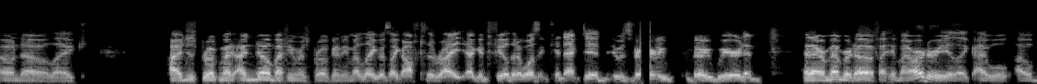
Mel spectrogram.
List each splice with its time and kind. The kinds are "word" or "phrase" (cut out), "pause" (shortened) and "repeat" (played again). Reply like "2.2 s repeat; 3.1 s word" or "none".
none

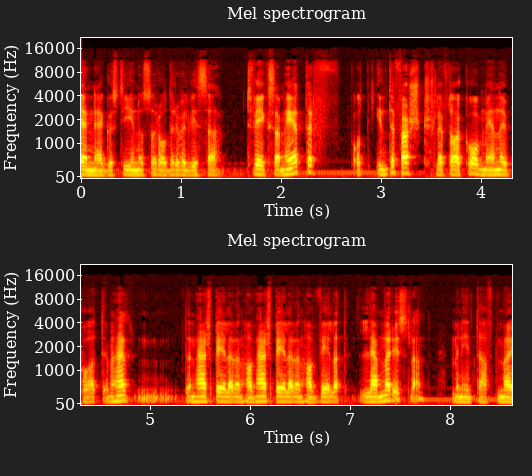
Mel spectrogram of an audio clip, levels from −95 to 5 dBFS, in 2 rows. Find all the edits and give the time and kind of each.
2.6 s pause; 3.5 s word; 6.1 s repeat

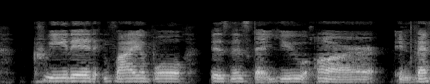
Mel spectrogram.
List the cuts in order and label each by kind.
1.0 s word; 2.5 s word

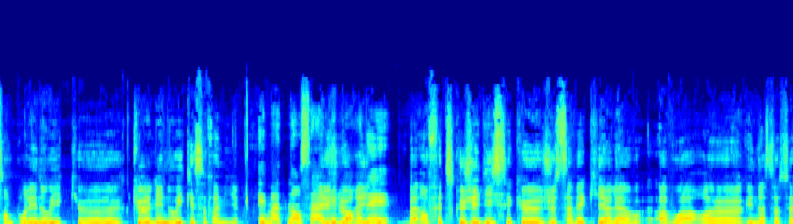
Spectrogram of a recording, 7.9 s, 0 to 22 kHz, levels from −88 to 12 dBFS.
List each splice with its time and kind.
1.3 s word; 4.0 s pause

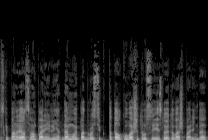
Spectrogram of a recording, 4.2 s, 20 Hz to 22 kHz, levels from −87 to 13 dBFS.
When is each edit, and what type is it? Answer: 1.2 s word; 2.1 s pause; 3.2 s phrase

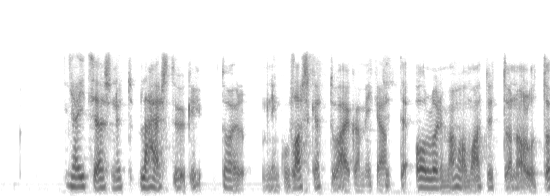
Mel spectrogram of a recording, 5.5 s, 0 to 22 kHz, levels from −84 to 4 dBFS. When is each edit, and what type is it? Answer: 2.9 s word; 3.8 s word

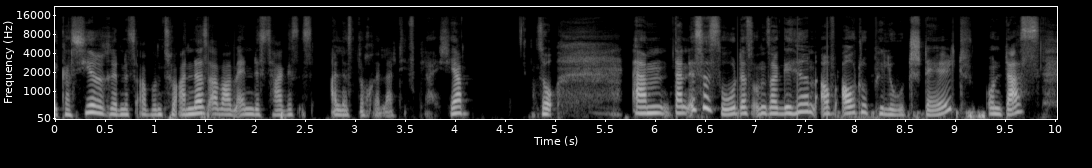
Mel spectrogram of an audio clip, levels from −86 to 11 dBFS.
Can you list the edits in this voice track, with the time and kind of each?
none

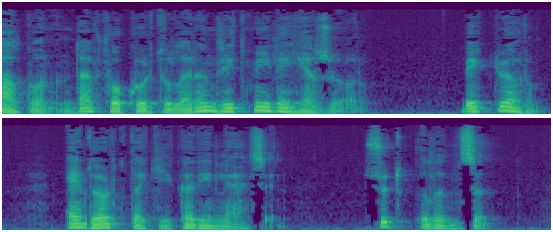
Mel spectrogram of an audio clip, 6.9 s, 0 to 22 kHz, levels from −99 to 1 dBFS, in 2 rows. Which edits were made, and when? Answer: 4.0 s word

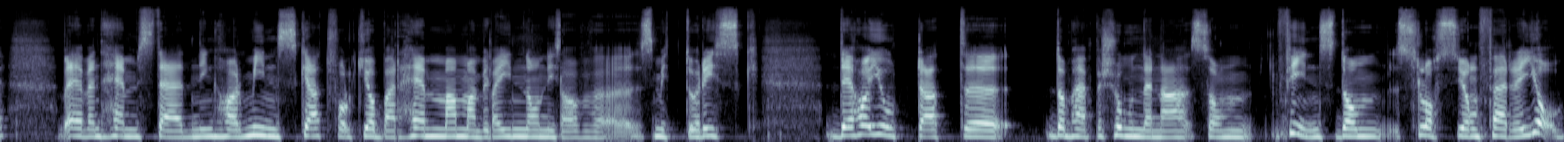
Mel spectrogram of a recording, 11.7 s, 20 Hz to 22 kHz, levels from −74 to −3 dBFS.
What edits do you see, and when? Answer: 3.7 s phrase; 4.2 s phrase

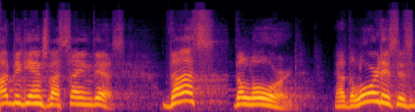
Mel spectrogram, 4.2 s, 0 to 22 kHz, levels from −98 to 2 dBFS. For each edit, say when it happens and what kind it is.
2.3 s word; 3.1 s pause

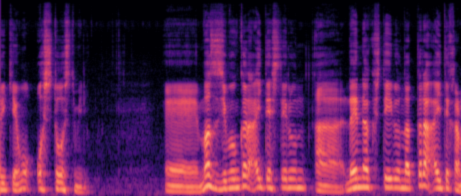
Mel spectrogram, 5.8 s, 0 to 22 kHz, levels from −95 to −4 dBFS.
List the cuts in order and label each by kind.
none

